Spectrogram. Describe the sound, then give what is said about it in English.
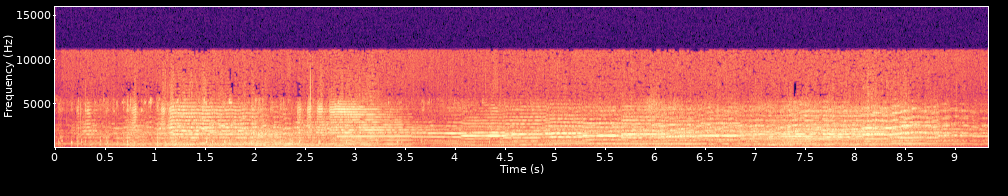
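Horse hooves clip-clop in a steady, rhythmic trot throughout, clear, layered with loud, sweeping orchestral music and no talking: the masked man and Tonto riding their horses Silver and Scout up a back trail to the hills. “The masked man and the Indian rode up a back trail to the hills.”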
